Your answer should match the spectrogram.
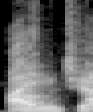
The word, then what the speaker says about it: Hong Chau: Is that how I pronounce it? – Hong Chau? I believe so.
